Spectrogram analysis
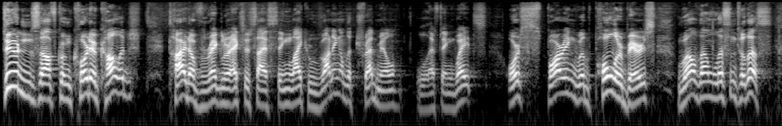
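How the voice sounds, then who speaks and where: A man's voice: on the high side, a bit bright. A young man, Norwegian native, co-hosting a college radio arts segment, rambling in chat and reading announcements. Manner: halting, rambling with fillers in chat. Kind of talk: casual chat and read announcements.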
